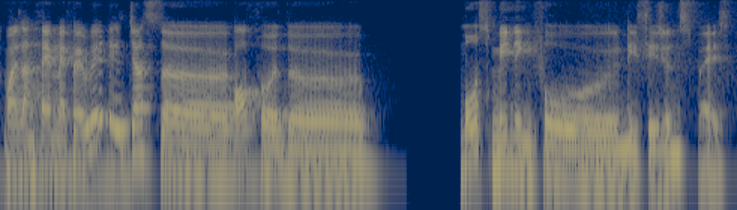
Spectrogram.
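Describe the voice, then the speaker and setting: A man's voice: mid-range voice, big pitch swings, a little slow. A man from Vietnam giving casual commentary while playing a strategy game, thinking aloud with many fillers and restarts.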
